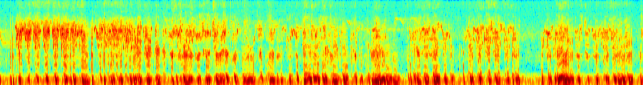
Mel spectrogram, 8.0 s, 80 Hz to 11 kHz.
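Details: Black stork nest in Estonia on 26 June 2022 at 13:21, as a parent brings frogs for lunch to the storklets. Continuous rapid rasping and pulsing calls surge and dip, dense and harsh throughout.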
